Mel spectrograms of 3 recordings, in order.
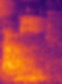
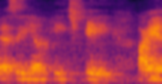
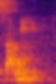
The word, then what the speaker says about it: Samhain: The Fall Harvest Festival was in the Scotch Gaelic language of the Kelts, referred to as SAH WEEN, spelled S-A-M-H-A-I-N. Sometimes you'll see it here mispronounced Samhain, but it's SAH WEEN.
